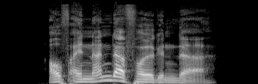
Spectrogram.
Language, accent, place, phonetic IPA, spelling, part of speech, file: German, Germany, Berlin, [aʊ̯fʔaɪ̯ˈnandɐˌfɔlɡn̩dɐ], aufeinanderfolgender, adjective, De-aufeinanderfolgender.ogg
- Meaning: inflection of aufeinanderfolgend: 1. strong/mixed nominative masculine singular 2. strong genitive/dative feminine singular 3. strong genitive plural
